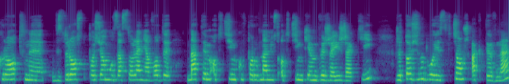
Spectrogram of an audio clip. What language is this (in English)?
Polish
